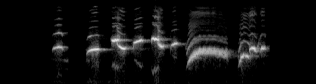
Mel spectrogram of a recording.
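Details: Practice song of a speckled young male white-rumped shama: sharp whistle, then a quick run of bright looping notes, a long buzzy-edged falling warble, and two brief upward whistles to finish, loud and clean.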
